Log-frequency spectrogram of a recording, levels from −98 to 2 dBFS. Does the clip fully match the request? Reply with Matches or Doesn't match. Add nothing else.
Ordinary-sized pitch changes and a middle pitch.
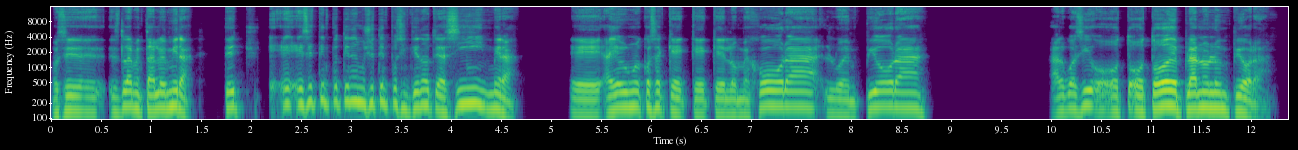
Matches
